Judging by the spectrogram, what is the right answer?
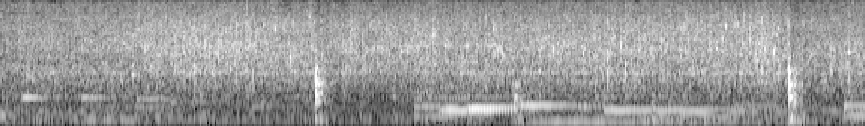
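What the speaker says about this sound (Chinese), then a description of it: "然后再放油煎。" Pork bones fry in oil in a flat pan, giving a loud, steady sizzle close up, with a couple of sharp clicks and soft background music underneath.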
